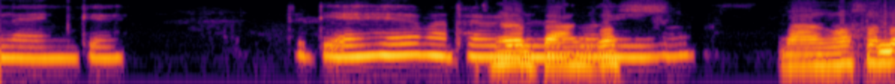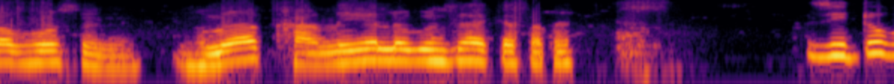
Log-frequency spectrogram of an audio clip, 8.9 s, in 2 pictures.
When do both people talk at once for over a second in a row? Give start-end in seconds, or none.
none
